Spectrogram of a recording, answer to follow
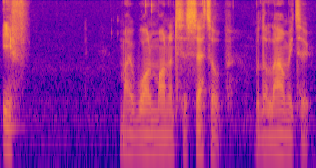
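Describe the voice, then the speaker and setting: A man hosting a livestream, chatting casually in a monotone way and often drifting off topic. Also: low-pitched, moderate pace. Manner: rambling, easily sidetracked. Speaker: livestream host.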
